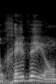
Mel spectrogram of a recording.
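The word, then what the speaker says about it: réveillon: e com o acento a gente vai continuar falando reveon por quê Porque no francês o acento não é igual na Língua Portuguesa que é pela sílaba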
